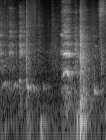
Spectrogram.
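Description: A few dull thuds of padded boxing gloves hitting gloves and arms in light sparring, the loudest in the second half.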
